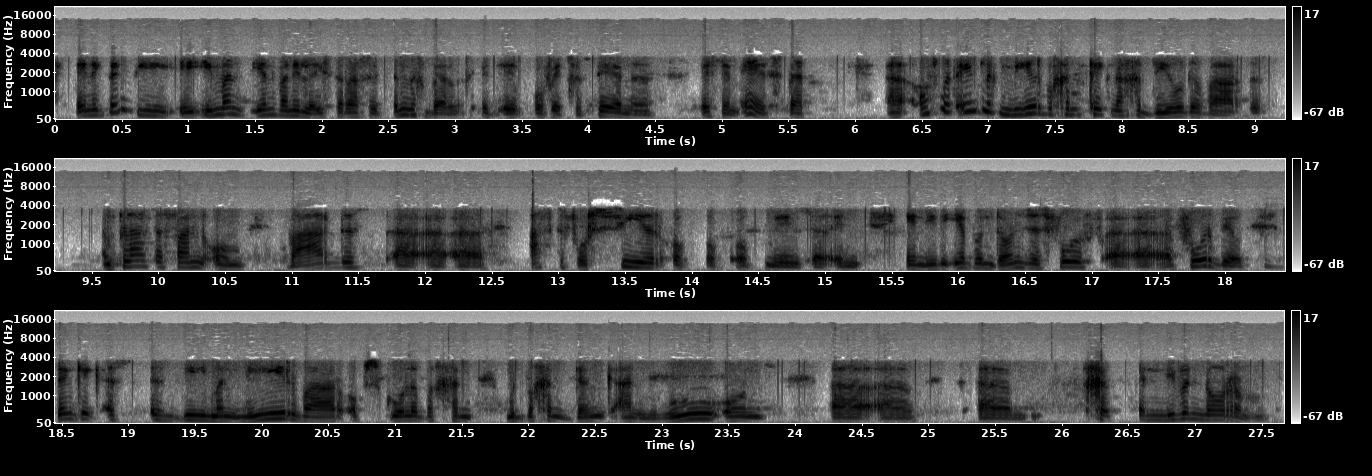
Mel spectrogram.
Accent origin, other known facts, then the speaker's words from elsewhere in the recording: South Africa; as Suid-Afrikaners, as mense wat dan glo in die nuwe Suid-Afrika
